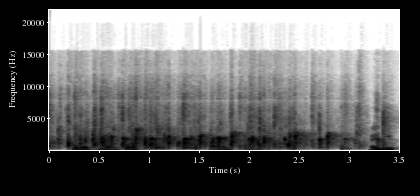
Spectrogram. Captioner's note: applause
